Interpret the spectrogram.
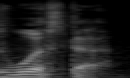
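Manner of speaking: "Worcester" as WUSS-tuh, no R; local Massachusetts pronunciation. Shown as a demonstration. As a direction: local two-syllable "Worcester", ending "tuh". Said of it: "that's how we say things".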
